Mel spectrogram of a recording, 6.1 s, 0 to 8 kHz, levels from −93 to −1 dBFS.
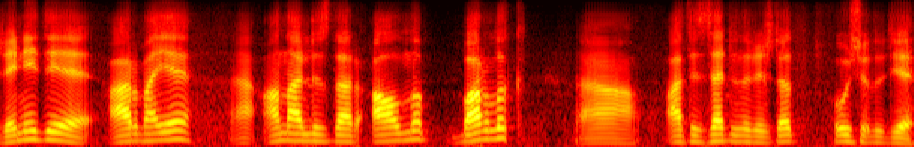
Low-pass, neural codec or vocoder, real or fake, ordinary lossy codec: none; codec, 16 kHz, 0.3 kbps, FocalCodec; fake; none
